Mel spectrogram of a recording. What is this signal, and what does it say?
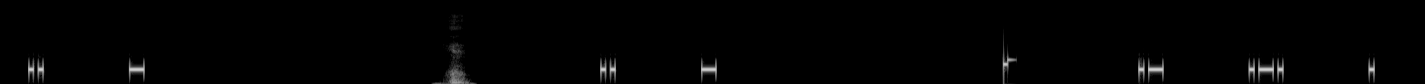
Morse code, heard as a keyed tone, about 25 wpm, spaced as for 9 wpm, 700 Hz. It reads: IT IT ARE
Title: 6x Character Spacing - Top 100 Words - 25wpm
